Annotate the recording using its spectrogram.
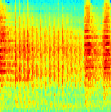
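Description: Music playing, carried here by a fast run of short repeated hits before sustained notes come back near the end.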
